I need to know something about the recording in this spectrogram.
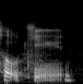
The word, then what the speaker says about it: Tolkien: Tolkien like you wrote in a letter it's pronounced tokine and I mean I was crushed I'm a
